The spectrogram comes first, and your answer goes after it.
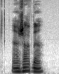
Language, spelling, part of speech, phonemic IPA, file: French, jardin, noun, /ʒaʁ.dɛ̃/, Fr-jardin.ogg
- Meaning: garden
